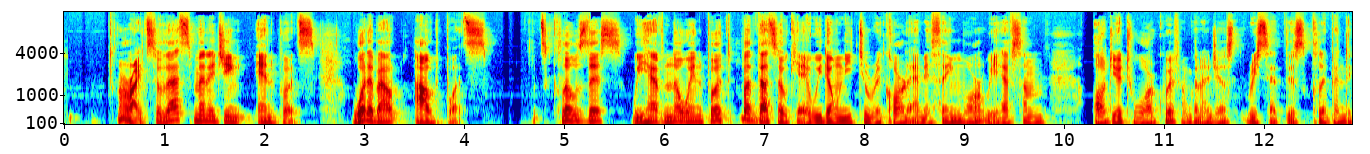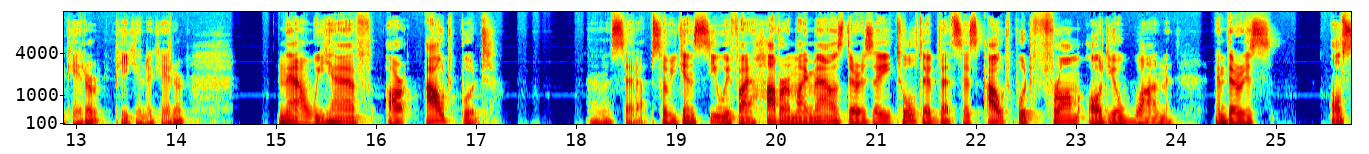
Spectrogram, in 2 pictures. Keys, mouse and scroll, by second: 5.1 click, 11.4 click.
